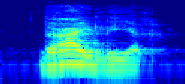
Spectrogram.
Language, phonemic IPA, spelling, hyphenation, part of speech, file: Dutch, /ˈdraːi̯.liːr/, draailier, draai‧lier, noun, Nl-draailier.ogg
- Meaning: hurdy-gurdy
